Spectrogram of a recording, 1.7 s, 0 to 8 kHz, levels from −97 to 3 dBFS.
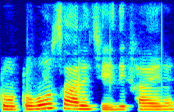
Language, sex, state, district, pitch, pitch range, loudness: Hindi, female, Uttar Pradesh, Etah, 225 Hz, 220-245 Hz, -15 LUFS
